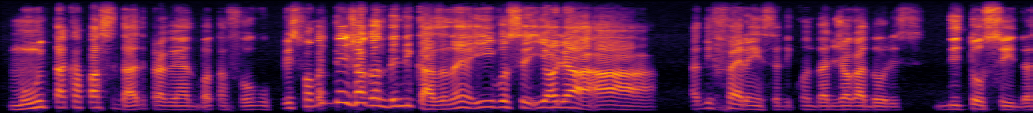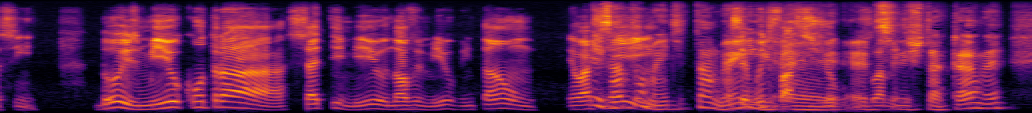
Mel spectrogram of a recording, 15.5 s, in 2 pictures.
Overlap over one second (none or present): present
